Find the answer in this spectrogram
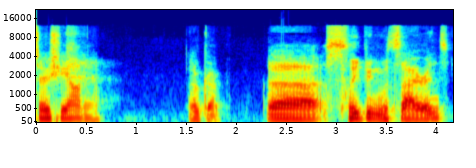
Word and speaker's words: Oceano: Oceano Oceano that's what I said yeah it's Oceano okay uh Sleeping With Sirens hey psych I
